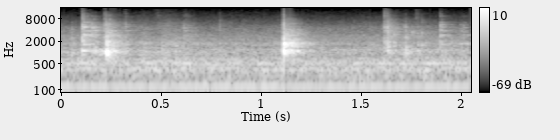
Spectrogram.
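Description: Two sharp clacks of hard plastic parts knocking together, about a second apart, as a water speaker's housing and clear plastic tube are handled and fitted together, over a steady low hum.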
